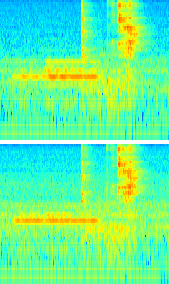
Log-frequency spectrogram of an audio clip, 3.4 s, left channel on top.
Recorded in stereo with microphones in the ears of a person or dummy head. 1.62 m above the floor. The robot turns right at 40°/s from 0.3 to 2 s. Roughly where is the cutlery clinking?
Right.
